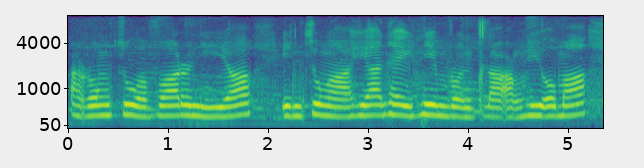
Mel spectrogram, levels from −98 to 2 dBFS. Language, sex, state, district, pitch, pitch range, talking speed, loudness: Mizo, female, Mizoram, Aizawl, 230 Hz, 215-245 Hz, 235 wpm, -13 LUFS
